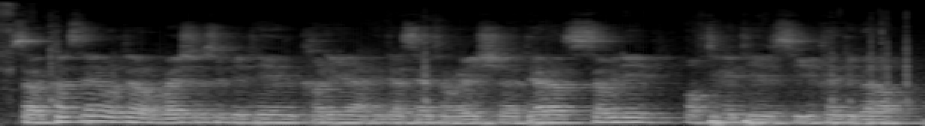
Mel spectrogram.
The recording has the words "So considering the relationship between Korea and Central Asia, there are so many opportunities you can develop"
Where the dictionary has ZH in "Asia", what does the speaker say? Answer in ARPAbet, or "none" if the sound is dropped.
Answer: SH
